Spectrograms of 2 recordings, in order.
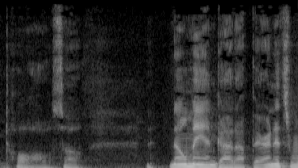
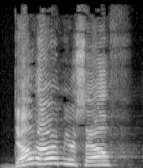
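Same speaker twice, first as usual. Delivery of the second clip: high, drawn-out full-voiced shout; urgent shout; 22 dB louder, slower than usual. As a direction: cry out to stop him from afar. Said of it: "But Paul shouted".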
